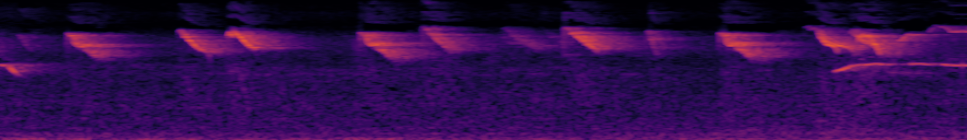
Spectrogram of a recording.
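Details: Three-month-old white-eye starting to sing, giving short bursts of high, sharply falling chirps roughly every second, with a brief thin rising whistle near the end. Low background hum.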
